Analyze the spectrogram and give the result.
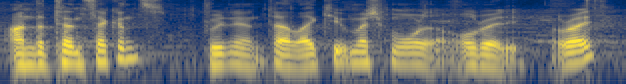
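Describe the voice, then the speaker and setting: A middle-aged man hosts a panel on a conference stage. He talks at an ordinary pitch for a man, chatty and a little self-mocking, and stacks several questions one after another. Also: quick pace. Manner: chatty, self-deprecating, strings questions together. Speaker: panel moderator. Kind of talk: moderating a panel discussion.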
